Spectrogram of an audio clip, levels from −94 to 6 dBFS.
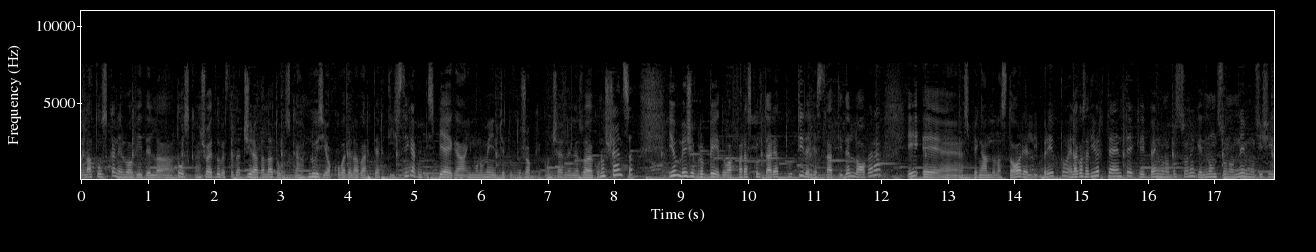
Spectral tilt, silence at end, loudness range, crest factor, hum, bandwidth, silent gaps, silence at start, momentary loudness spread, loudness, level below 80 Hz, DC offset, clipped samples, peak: -6.5 dB/octave; 0 s; 2 LU; 16 dB; none; 7.6 kHz; none; 0 s; 5 LU; -44 LUFS; -58 dBFS; under 0.1%; under 0.1%; -26 dBFS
